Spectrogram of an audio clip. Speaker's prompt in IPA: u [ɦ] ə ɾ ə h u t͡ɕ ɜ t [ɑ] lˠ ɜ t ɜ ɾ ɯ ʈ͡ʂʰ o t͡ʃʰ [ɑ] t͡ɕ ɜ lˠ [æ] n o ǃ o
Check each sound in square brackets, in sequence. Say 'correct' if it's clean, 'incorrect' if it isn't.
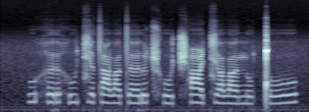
incorrect: h, correct, correct, incorrect: ɜ

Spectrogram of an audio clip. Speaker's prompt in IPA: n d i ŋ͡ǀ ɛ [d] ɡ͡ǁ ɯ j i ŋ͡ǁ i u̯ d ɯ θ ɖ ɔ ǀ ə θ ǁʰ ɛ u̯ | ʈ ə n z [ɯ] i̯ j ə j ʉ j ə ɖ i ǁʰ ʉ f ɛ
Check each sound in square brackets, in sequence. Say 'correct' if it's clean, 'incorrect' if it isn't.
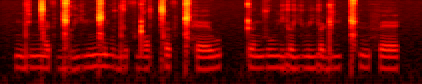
incorrect: θ, incorrect: u

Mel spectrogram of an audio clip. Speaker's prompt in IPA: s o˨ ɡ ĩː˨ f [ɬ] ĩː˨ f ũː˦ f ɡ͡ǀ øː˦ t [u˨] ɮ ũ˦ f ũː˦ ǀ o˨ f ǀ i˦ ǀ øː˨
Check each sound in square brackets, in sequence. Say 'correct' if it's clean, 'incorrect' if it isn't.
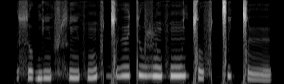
correct, incorrect: u˦

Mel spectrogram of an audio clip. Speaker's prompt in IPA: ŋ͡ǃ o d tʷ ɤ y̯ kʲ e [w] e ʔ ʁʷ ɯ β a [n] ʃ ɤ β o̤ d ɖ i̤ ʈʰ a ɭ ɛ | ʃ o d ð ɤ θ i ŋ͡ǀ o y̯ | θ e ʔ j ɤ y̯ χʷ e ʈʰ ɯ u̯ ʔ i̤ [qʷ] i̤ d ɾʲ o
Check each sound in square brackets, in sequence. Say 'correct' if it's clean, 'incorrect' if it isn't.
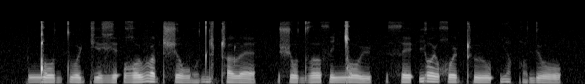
incorrect: ɣ, incorrect: ʈ, correct

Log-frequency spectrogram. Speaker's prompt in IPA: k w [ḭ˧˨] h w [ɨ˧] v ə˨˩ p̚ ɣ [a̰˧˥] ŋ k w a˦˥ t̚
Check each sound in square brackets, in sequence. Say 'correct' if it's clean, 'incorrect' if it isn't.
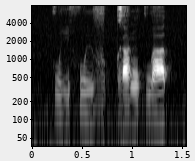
incorrect: i˨˦, correct, incorrect: a˧

